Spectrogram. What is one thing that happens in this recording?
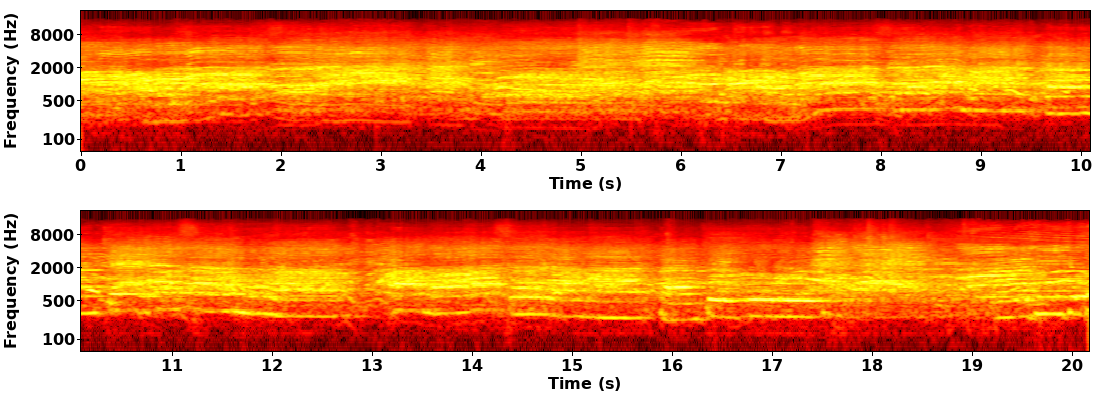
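A crowd of women and men sings together nearby.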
